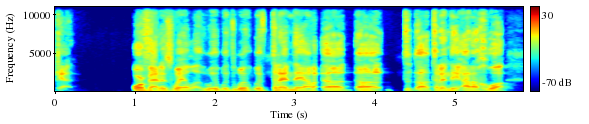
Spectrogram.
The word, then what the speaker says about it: Tren de Aragua: Salvador and places like that, or Venezuela with Tren de Aragua. It's going to be them, right? It's that's really the only difference. Did I fuck up the pronunciation of that? Tren de Aragua.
